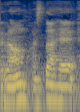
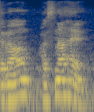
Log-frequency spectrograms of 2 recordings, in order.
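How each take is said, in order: First: Slow हंसता है with stress on हंसता; correct form. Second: Slow हंसना है as the mistake; wrong form. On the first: Teacher gives students the right version, slow and stressed. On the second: Teacher shows the sentence we never say, slow. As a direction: drag out हंसना है like an error. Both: Shown as a demonstration. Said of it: "हम ऐसा नहीं बोलते हैं".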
